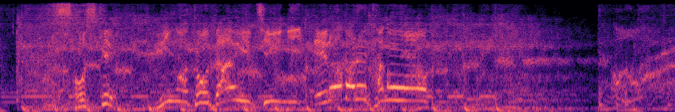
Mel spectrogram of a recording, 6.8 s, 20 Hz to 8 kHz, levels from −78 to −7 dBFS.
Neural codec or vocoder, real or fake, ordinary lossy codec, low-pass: codec, 24 kHz, 6 kbps, HILCodec; fake; none; 7.2 kHz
